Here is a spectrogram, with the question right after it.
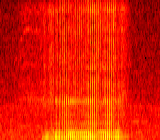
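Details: Shar Pei puppy named Sugar snoring while asleep; one rattling, finely pulsed breath lasting about a second, rising quickly and cutting off, with a quiet room around it.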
